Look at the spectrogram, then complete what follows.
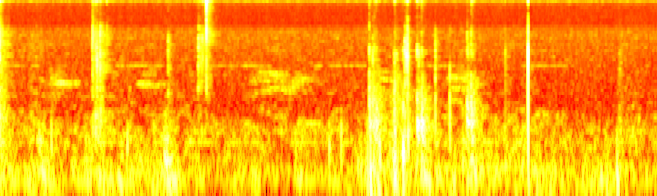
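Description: Clear slime mixed with clay squeezed and kneaded by hand, giving irregular wet clicks and pops from trapped air, with a quick run of pops about four seconds in.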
